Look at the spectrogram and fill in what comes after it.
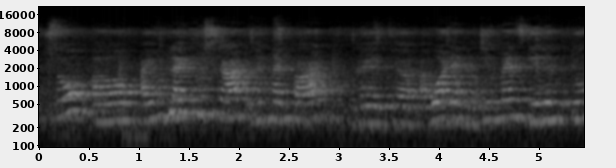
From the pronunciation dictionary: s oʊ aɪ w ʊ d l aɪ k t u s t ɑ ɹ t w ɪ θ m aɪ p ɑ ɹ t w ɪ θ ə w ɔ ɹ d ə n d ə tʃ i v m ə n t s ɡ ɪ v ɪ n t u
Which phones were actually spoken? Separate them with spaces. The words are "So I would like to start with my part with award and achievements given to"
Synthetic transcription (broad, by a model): s oʊ aɪ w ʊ d l aɪ k t u s t ɑ ɹ t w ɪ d m aɪ p ɑ ɹ t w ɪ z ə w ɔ ɹ d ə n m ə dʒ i m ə n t ɡ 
